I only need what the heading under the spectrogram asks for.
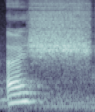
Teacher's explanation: dia tempat keluarnya tengah lidah dinaikin ke tengah langit-langit ya. Tapi ini bunda hati-hati, dinaikin doang ya, ash gitu ya, tidak ditekan, tidak ash ya, minasya, nggak ditekan. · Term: huruf shin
